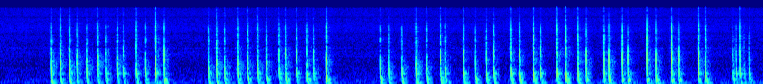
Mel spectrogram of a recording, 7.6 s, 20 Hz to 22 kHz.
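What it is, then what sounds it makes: Glass tablet screen, fingernail tapping. Long fingernail tips tap very fast on the glass screen of an iPad in a pink case, making 52 crisp clicking taps. The taps come in three bursts separated by short pauses, the last burst the longest. Each tap is a short, dry click with a mid pitch and almost no ring.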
